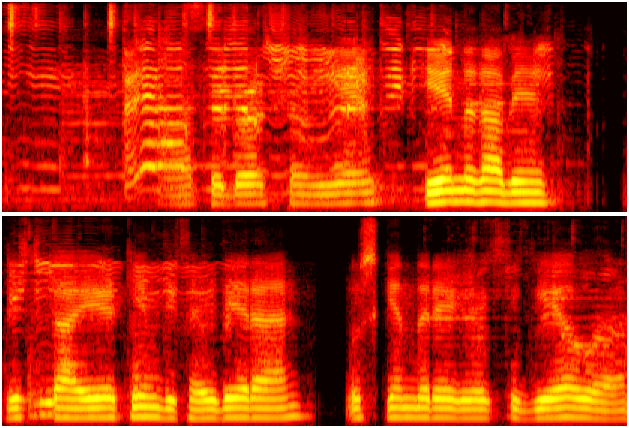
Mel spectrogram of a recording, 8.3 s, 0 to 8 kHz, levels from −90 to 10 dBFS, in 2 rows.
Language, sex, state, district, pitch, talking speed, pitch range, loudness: Hindi, male, Rajasthan, Bikaner, 135 Hz, 110 wpm, 130-150 Hz, -19 LUFS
